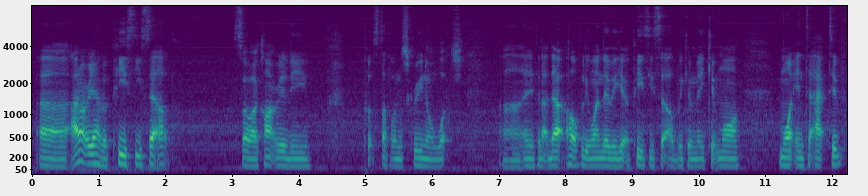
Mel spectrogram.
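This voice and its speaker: A man with a very low, deep voice talks in a loose, rambling way, often dropping in "man" and "you know". It sounds like a relaxed vlog, with faint noise behind him. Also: normal speed. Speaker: fitness vlogger and streamer. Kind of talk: casual mukbang vlog chat.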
